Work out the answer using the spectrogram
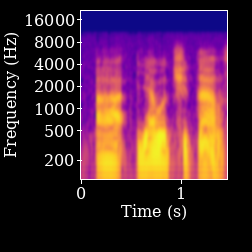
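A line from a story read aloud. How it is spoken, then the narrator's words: Plain. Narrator (Russian): сказал Симоне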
